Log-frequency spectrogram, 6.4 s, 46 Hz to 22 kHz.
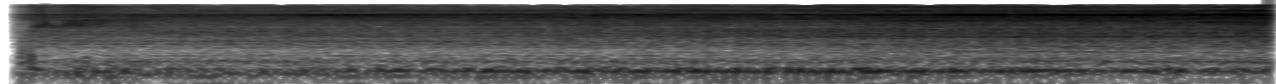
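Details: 4.0 engine with carburetor at idle: steady idle with a strong airy hiss over the low hum, rising slightly; owner suspects a vacuum leak around the carb.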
